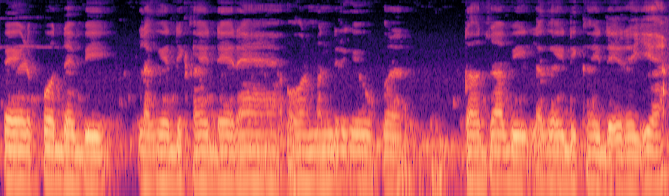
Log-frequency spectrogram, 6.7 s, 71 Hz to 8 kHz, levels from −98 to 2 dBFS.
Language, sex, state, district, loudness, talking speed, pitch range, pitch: Hindi, male, Rajasthan, Bikaner, -16 LUFS, 170 wpm, 100-105 Hz, 105 Hz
